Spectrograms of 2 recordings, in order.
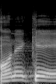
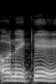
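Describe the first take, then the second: The two takes are said the same way.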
